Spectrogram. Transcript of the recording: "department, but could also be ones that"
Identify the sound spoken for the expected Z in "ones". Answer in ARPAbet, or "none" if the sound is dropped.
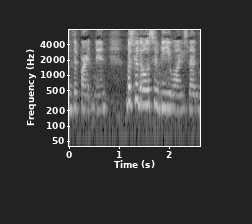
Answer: S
